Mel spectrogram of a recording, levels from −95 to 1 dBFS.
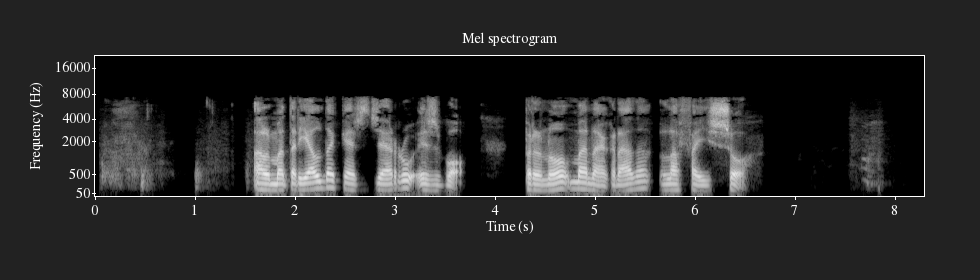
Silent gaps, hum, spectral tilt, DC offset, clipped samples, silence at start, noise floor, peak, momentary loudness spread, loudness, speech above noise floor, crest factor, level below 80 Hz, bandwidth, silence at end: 3.77-3.81 s; none; -3.5 dB/octave; under 0.1%; under 0.1%; 0.45 s; -90 dBFS; -2 dBFS; 8 LU; -17 LUFS; 74 dB; 18 dB; -60 dBFS; 7.8 kHz; 1.8 s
